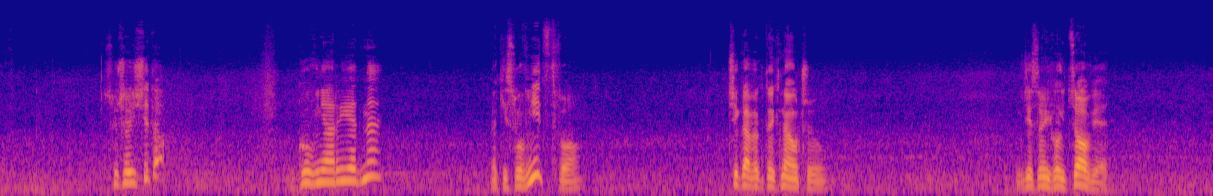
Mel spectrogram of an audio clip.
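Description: Men talk calmly nearby, in short exchanges.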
